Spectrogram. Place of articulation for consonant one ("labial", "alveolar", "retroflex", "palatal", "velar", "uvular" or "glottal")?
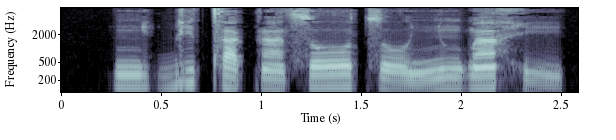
palatal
